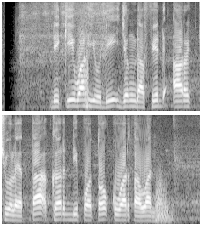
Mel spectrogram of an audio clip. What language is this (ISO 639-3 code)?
sun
